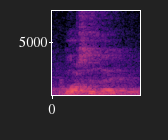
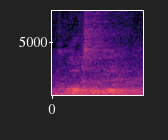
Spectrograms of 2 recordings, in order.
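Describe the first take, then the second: The two takes are said the same way.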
